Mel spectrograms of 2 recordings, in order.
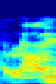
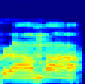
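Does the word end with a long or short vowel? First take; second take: short; long. First: The word ends without a long final vowel. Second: The word ends in a long drawn-out vowel. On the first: The speaker calls it right. "ह्रस्व आ का ही उच्चारण होना चाहिए" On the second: The speaker calls it wrong. "कई लोग अंग्रेजी में"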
